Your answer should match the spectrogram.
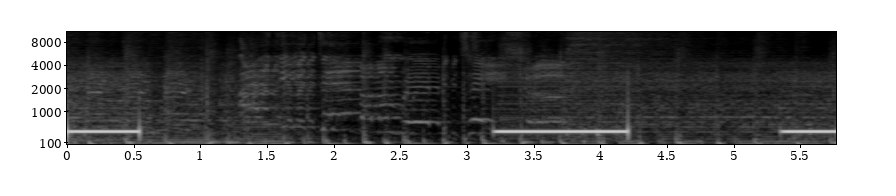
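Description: A telephone is dialed. A steady tone cuts off into a rapid run of short dialing tones, then long, steady line tones sound twice.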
